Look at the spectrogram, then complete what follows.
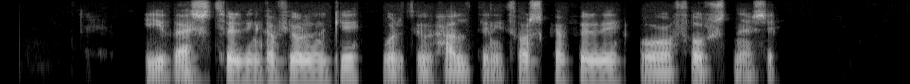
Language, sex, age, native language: Icelandic, male, 40-49, Icelandic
